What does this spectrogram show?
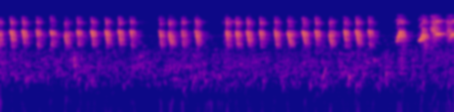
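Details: Rapid, crisp chipping phrases from a white-rumped shama in the water-trickle (gericik air) style, notes evenly spaced at about six per second, short breaks between runs and a louder rising whistle to finish.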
